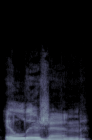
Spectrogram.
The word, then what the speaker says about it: elision: louder, or higher pitch, as in grammar, where the first syllable is stressed, or elision, when the second syllable is.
